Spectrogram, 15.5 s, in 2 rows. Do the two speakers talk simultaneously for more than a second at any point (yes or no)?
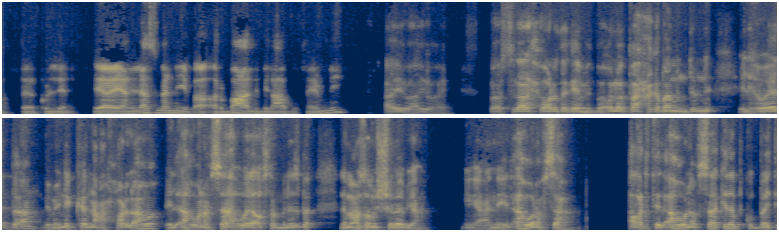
no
